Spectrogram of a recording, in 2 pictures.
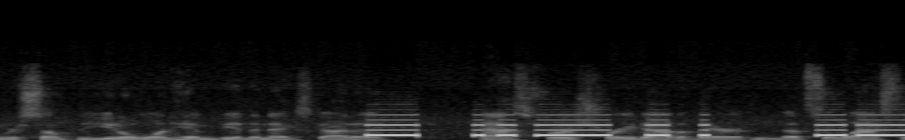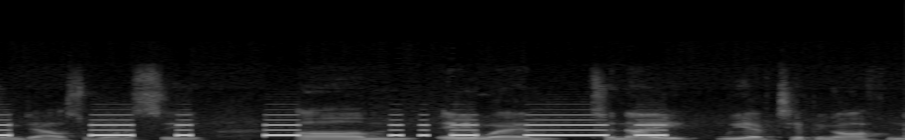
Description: Beeps of irregular length, with speech in English. There is no code.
